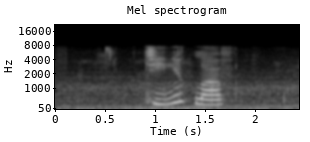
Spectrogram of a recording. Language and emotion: Russian, neutral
